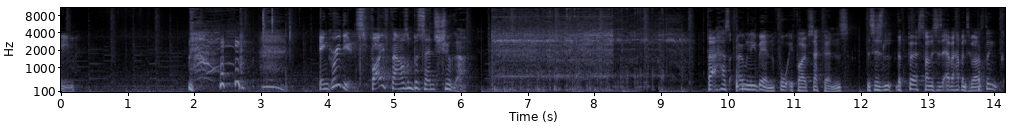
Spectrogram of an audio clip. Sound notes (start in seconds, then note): 0.7 light music; 2.0 laughing; 6.4 mixer whirring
